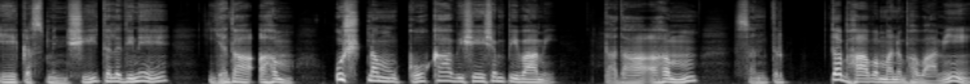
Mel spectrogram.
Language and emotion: Sanskrit, happy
